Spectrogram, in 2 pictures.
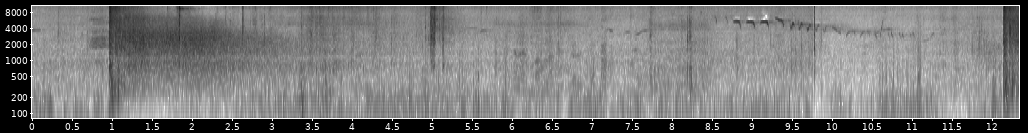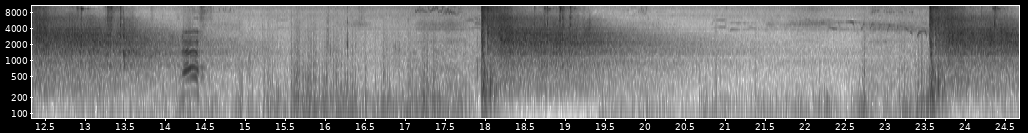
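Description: A rifle fires loud single shots that echo and roll away outdoors.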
